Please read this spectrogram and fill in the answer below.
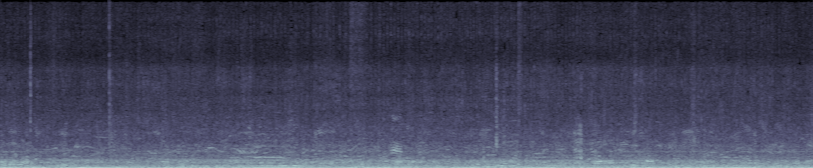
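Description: Babble of a large walking crowd, many voices talking at once without a break, over a steady low rumble.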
